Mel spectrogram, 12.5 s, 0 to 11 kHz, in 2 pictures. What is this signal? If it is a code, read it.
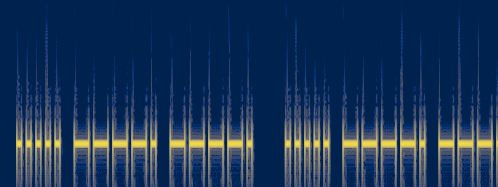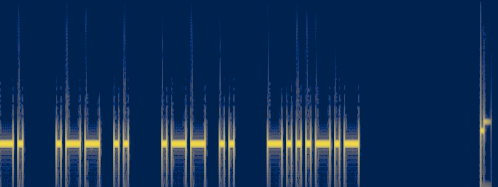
Morse code, heard as a keyed tone, about 20 wpm, 660 Hz. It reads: 599 599 WI WI <BK>
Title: POTA QSO Practice - 20wpm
